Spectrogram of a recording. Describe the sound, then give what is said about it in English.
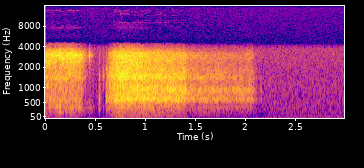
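A deep breath, drawn in through the nose and let out through the mouth during a guided healing session: a short breathy rush, then a louder, longer airy exhale that fades away, with no talking. “a big breath in through your nose, out through your mouth.”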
